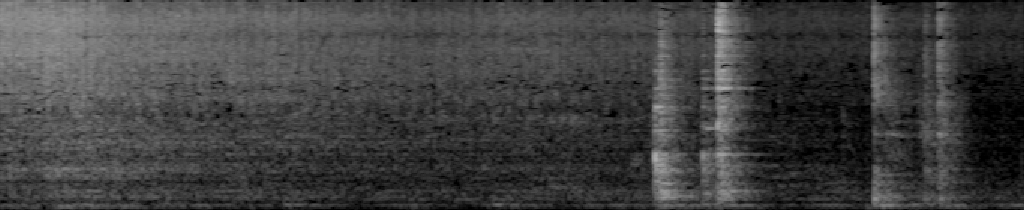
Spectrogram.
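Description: Hot water hits frying spice masala for egg bhapa, raising a bright hiss of sizzling that fades over a few seconds. A few sharp utensil clinks against the pan follow.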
